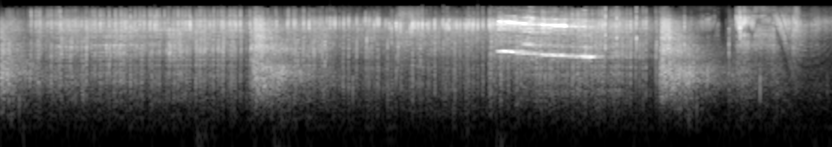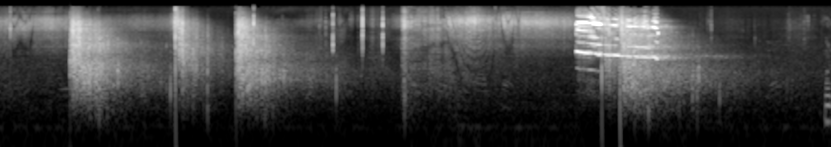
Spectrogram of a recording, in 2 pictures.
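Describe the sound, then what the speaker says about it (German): Lesli China firecrackers, small German Böller, popping in rapid crackling strings and scattered single bangs, loud and sharp outdoors, with a few whistling bursts and brief pauses between volleys. "Wir fangen mit den China-Knallern an."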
